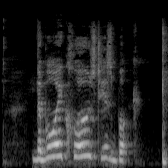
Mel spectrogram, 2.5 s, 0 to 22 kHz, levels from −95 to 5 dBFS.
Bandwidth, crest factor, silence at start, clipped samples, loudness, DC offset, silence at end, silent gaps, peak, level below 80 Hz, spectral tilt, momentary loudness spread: 12.5 kHz; 18 dB; 0.5 s; under 0.1%; -29 LUFS; under 0.1%; 0 s; none; -12 dBFS; -70 dBFS; -5.5 dB/octave; 11 LU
